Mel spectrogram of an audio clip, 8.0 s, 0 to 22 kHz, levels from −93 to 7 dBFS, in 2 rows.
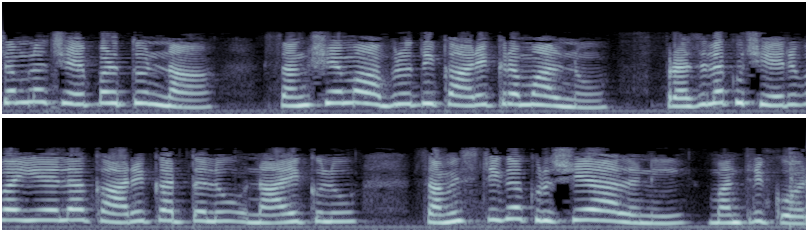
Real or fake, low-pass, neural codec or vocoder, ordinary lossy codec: real; 7.2 kHz; none; none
